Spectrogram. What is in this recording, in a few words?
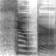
"super", female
